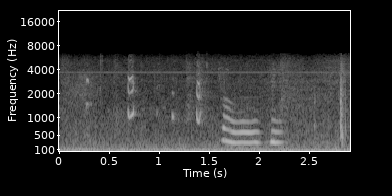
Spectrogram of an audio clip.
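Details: Pomeranian puppies, two young siblings kept indoors as pets, giving short high whimpering squeals: a few brief squeaks, then a louder falling whine near the middle and another short one after, with a woman talking quietly and low room hum.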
